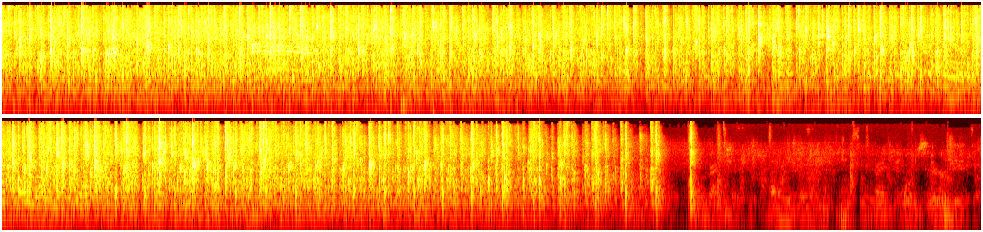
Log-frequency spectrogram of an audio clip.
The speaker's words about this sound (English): All so stand we can up, and we'll give you all a round of applause.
